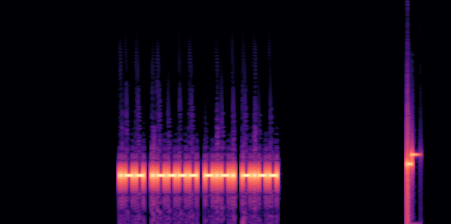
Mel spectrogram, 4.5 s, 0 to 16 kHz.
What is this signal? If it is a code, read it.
Morse code, heard as a keyed tone, about 42 wpm, 700 Hz. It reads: W1CY
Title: USA Call Signs - 4 Characters - 4x Character Spacing - 45wpm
